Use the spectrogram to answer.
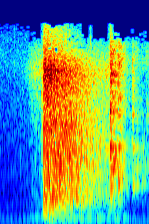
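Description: Rifle shots fired at a target: two sharp, loud cracks, each with a noisy decaying tail, the second briefer than the first, over a faint low hum.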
